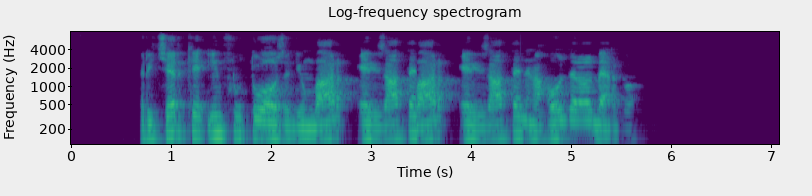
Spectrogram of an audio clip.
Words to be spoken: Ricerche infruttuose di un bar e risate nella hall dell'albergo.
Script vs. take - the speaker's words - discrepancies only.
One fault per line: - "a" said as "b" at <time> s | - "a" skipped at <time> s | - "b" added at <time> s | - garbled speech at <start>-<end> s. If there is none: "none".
- "bar e risate" added at 3.4 s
